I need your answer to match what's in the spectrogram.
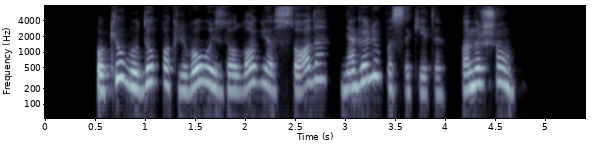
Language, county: Lithuanian, Šiauliai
